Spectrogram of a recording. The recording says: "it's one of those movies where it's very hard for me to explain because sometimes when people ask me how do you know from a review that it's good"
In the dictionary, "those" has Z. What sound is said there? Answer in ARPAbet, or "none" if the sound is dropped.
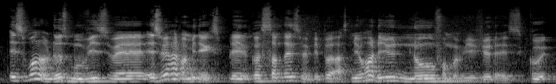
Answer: S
